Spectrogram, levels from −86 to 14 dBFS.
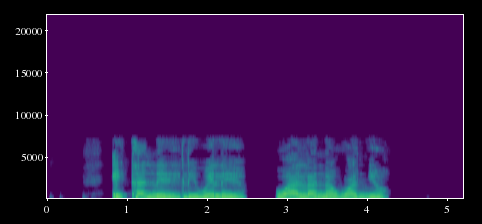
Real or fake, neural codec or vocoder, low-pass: fake; vocoder, 24 kHz, 100 mel bands, Vocos; 7.2 kHz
